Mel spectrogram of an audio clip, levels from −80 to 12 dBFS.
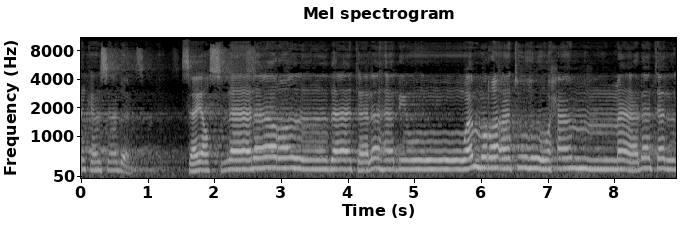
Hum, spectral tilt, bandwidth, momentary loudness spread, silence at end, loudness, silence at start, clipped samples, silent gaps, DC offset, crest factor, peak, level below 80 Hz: none; -4 dB/octave; 10.5 kHz; 6 LU; 0 s; -20 LUFS; 0 s; under 0.1%; none; under 0.1%; 14 dB; -6 dBFS; -54 dBFS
